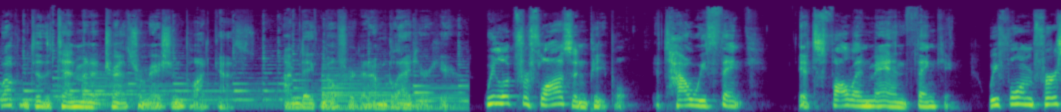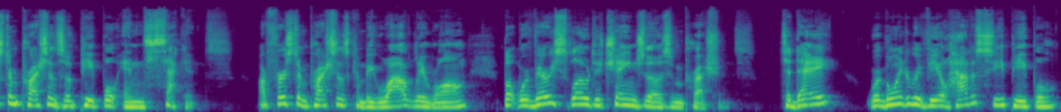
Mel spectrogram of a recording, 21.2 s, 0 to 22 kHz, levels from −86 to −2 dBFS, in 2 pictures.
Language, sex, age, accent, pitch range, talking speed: English, male, 60-79, American, 135-180 Hz, 170 wpm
